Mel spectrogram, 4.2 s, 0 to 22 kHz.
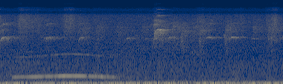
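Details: Japanese wood pigeon at Uwajima, Kaminoseki Town, early morning of 29 January 2024: one drawn-out low coo lasting over a second, swelling slightly then fading, while other small birds give thin chirps in the background.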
